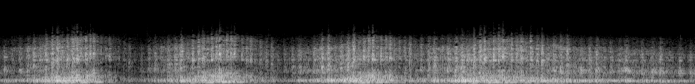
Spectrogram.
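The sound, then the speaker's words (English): Car engine revving hard with its wheels spinning, stuck in sand, rising and falling in several broad, rough surges of mid-pitched roar and whir without a break. “It's the sand. The wheels don't catch.”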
